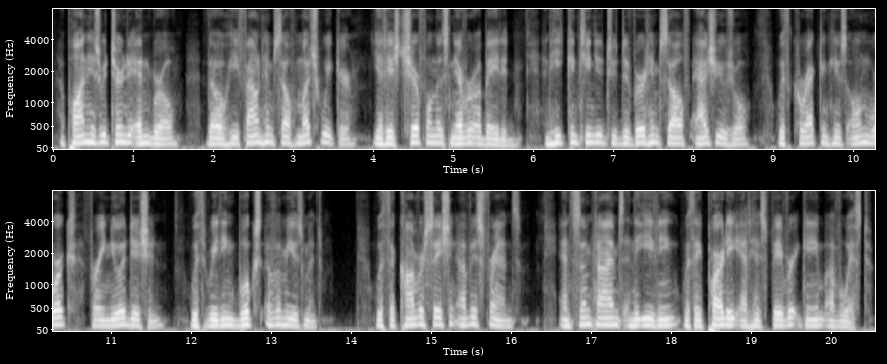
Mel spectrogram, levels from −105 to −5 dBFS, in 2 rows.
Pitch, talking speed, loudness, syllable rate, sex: 130 Hz, 170 wpm, -17 LUFS, 5.4 syllables/s, male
